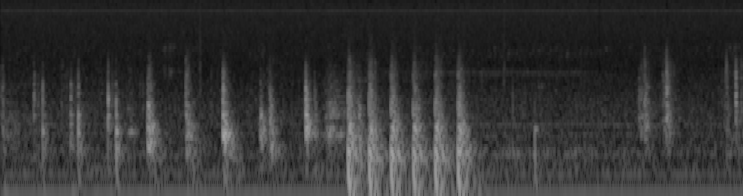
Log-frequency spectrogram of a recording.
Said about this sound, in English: Oh, hold it. I'll rap on the door.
